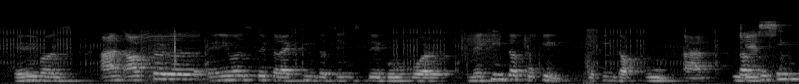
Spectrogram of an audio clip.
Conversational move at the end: listening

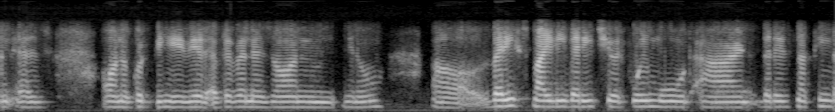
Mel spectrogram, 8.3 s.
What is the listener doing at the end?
listening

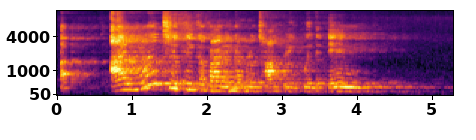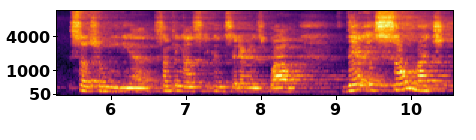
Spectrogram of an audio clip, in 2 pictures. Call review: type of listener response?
listening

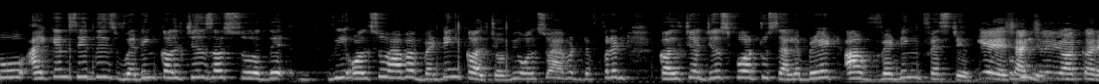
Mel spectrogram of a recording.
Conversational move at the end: taking over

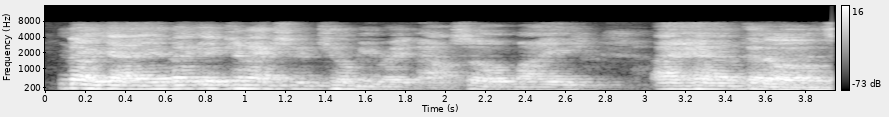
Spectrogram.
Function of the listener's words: listening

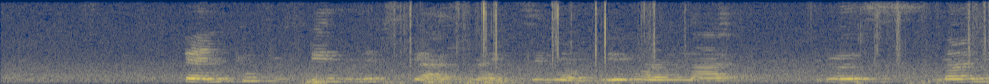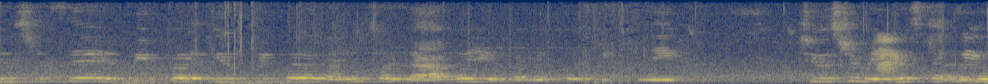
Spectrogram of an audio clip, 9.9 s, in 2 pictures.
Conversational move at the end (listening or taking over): taking over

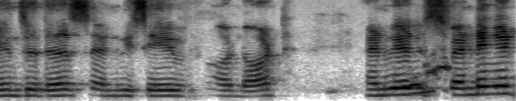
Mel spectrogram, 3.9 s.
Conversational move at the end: listening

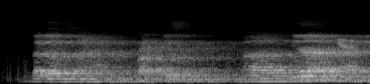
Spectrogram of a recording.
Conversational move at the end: listening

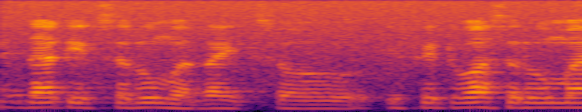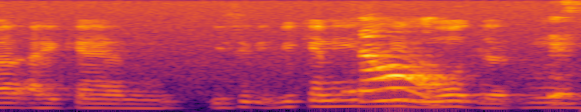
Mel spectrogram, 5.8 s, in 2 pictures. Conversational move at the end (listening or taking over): taking over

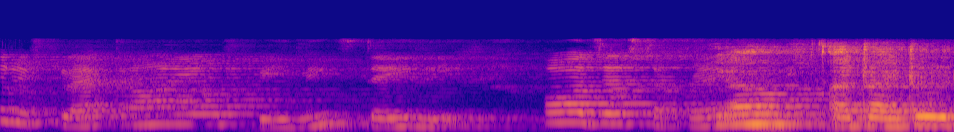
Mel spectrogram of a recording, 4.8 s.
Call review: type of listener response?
taking over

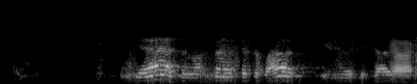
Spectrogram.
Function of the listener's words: taking over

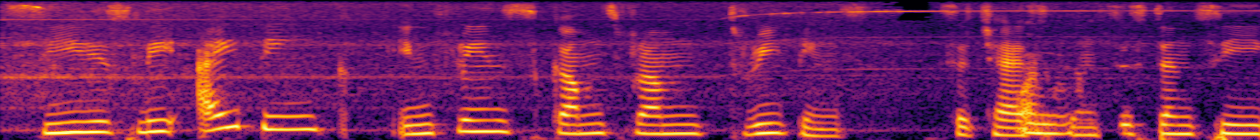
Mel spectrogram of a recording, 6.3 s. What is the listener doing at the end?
listening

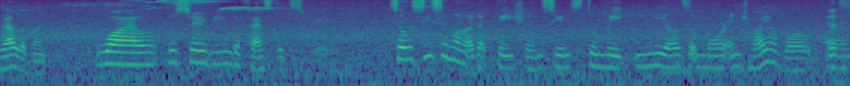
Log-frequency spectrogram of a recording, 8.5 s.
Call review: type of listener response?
taking over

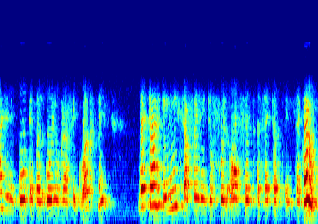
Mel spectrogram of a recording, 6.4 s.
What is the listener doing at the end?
taking over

